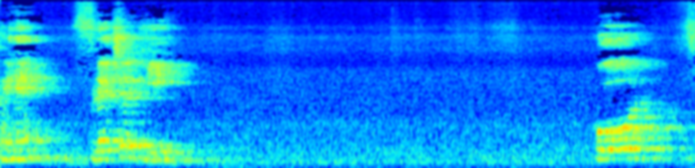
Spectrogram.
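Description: A man speaks calmly, like a lecturer addressing a room.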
